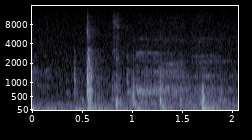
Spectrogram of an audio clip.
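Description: About five faint, irregular clicks and taps, two of them a little louder, over a low steady hum.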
